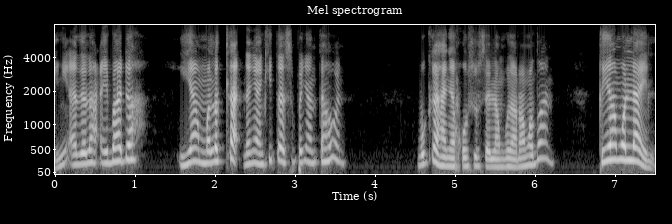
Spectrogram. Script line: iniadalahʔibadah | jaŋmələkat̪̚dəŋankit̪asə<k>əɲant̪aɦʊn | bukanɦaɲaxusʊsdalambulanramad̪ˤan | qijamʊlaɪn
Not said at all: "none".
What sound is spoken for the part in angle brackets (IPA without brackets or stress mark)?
p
